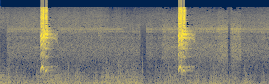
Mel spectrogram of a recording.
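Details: Common moorhen giving two short, sharp, explosive calls about three seconds apart over a steady low rumble.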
